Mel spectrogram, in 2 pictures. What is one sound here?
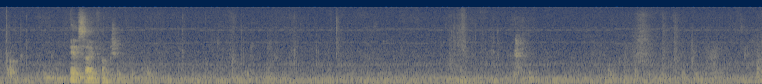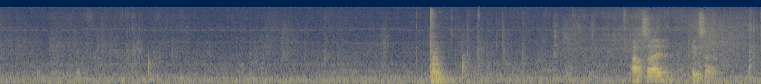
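A man speaks calmly in a slightly echoing room.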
